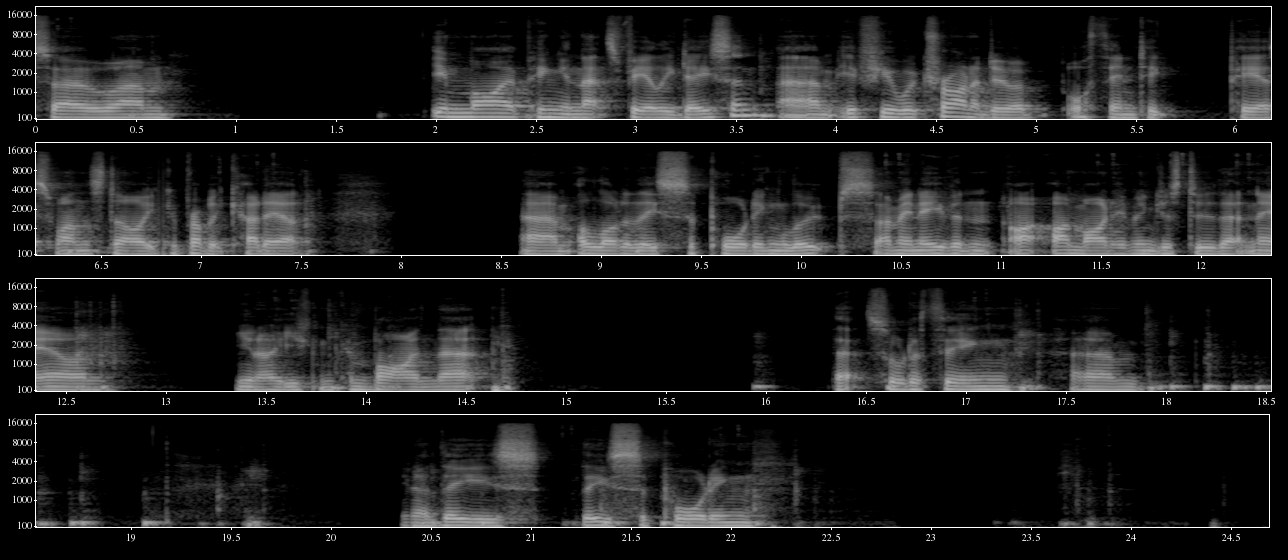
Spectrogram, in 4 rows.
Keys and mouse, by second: 5.6 middle click, 7.3 click, 7.5 Tab, 8.5 middle click, 9.6 2, 12.1 shift+click, 12.5 g, 13.8 a, 14.0 space, 15.9 click, 17.0 click, 17.3 z, 18.0 click, 18.8 middle click, 19.6 z, 20.5 shift+middle click, 21.4 middle click, 21.5 click, 22.3 g, 23.6 a, 23.8 space.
